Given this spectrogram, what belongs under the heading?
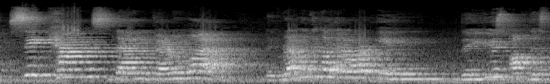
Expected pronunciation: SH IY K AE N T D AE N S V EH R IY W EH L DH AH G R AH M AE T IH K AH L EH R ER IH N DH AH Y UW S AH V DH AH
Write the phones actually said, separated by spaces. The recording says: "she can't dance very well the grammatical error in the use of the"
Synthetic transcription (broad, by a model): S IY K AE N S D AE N V EH R IY W EH L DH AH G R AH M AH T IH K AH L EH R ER IH N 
